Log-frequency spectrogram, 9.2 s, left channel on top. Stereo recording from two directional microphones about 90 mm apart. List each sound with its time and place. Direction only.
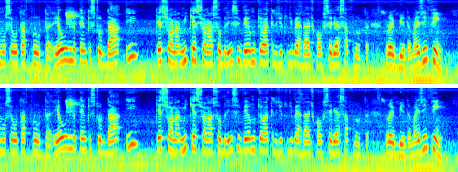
0.0 s speech: 30° right (ahead or behind)
6.5 s speech: 30° right (ahead or behind)
7.7 s speech: 40° right (ahead or behind)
